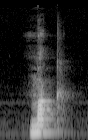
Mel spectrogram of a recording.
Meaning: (adjective) 1. tame (domesticated, tamed) 2. calm, tame (in a calm state of mind. not agitated); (verb) inflection of makken: first-person singular present indicative
- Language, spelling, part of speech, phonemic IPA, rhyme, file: Dutch, mak, adjective / verb, /mɑk/, -ɑk, Nl-mak.ogg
